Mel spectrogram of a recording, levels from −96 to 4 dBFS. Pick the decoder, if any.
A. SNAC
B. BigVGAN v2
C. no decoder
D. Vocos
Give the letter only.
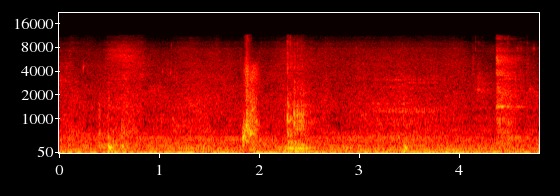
C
